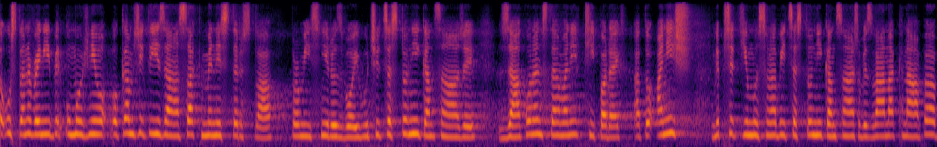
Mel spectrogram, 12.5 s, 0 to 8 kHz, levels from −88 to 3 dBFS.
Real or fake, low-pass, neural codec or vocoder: fake; 7.2 kHz; codec, 24 kHz, 0.5 kbps, DualCodec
